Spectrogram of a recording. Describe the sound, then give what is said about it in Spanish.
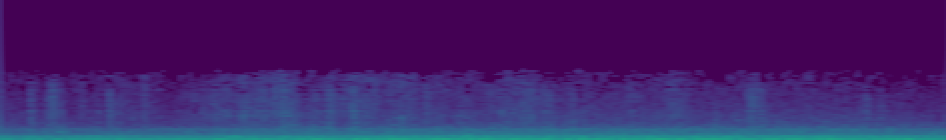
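Ambience from inside a moving train: a steady, dense rumble with a rushing hiss over it, holding an even, fairly loud level with no distinct events or voices. “Este fue el diario de Martín, desde el tren, volviendo a casa”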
